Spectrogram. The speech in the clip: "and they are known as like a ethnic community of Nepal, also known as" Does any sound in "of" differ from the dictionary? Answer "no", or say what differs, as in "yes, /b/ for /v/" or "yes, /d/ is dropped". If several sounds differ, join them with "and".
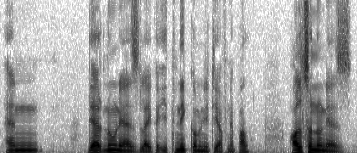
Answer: yes, /p/ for /v/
